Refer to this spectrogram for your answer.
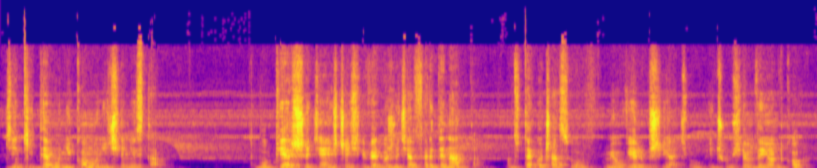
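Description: A man reading a children's animal story aloud with gentle, expressive storytelling. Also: on the high side, brisk, distant mic, slight background noise. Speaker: narrator. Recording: echoey room, off-mic, faint ambience.

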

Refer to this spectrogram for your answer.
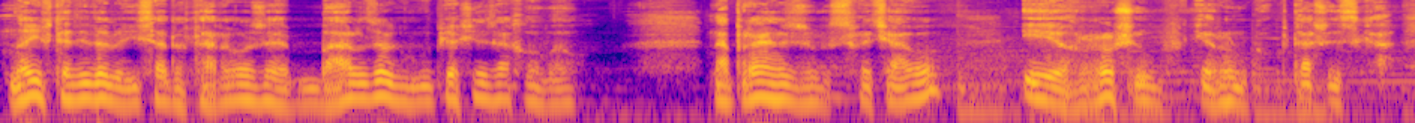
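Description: Mężczyzna spokojnie czytający bajkę dla dzieci. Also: male voice, on the low side, vocal fry, husky, no room sound, faint music behind. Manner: calm, unhurried. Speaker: narrator. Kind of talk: storybook reading.

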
